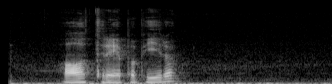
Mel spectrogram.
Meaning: definite plural of A3-papir
- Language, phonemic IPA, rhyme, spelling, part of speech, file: Norwegian Bokmål, /ˈɑːtɾeːpapiːra/, -iːra, A3-papira, noun, NB - Pronunciation of Norwegian Bokmål «A3-papira».ogg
